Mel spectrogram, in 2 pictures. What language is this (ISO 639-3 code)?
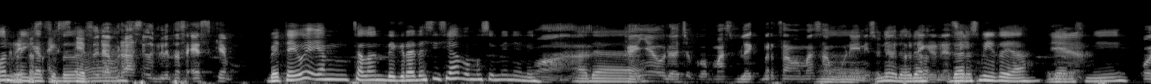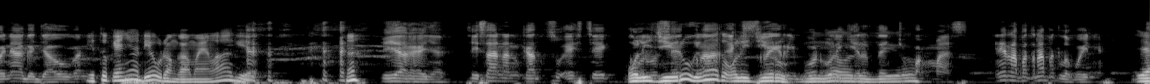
ind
